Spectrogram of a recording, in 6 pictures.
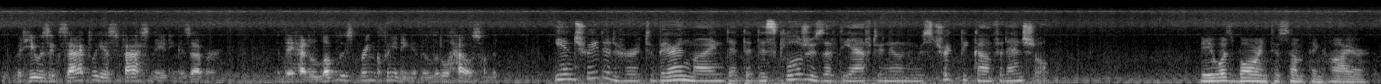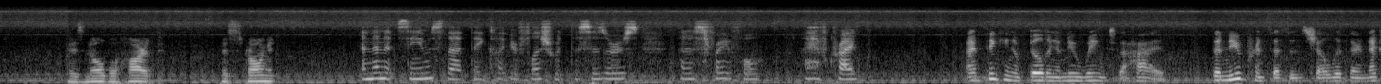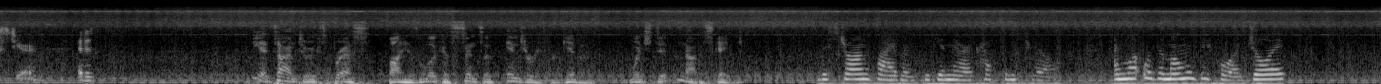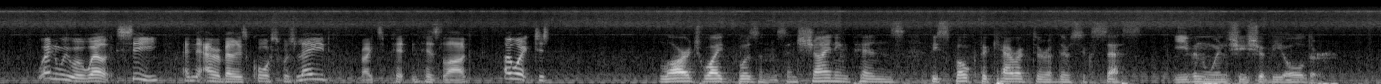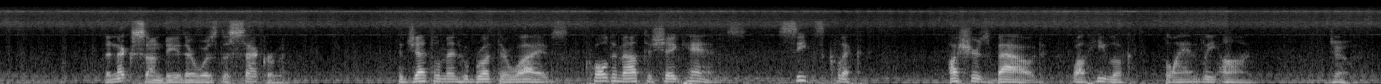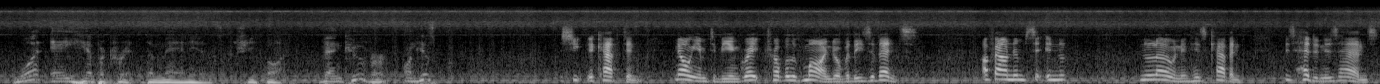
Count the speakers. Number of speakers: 10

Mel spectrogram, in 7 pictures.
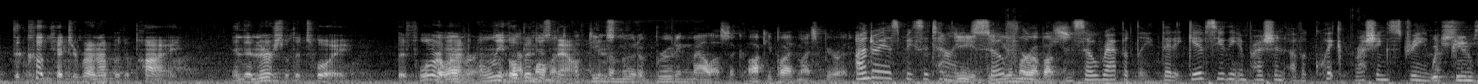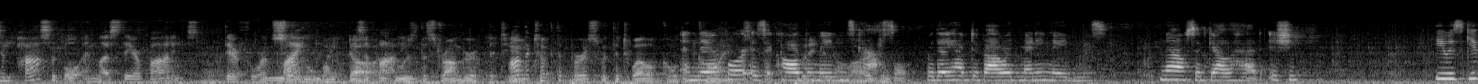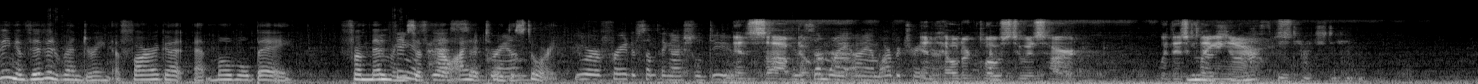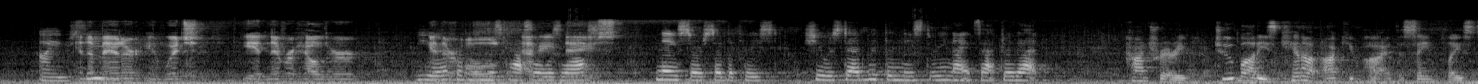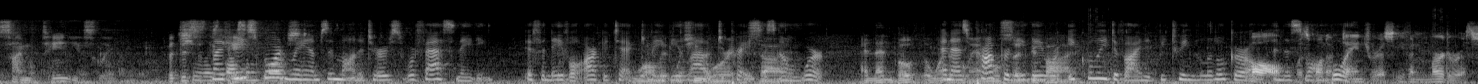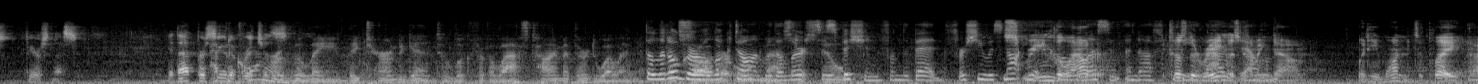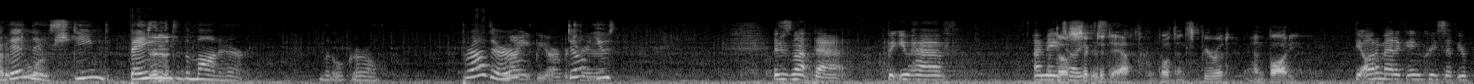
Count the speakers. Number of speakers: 10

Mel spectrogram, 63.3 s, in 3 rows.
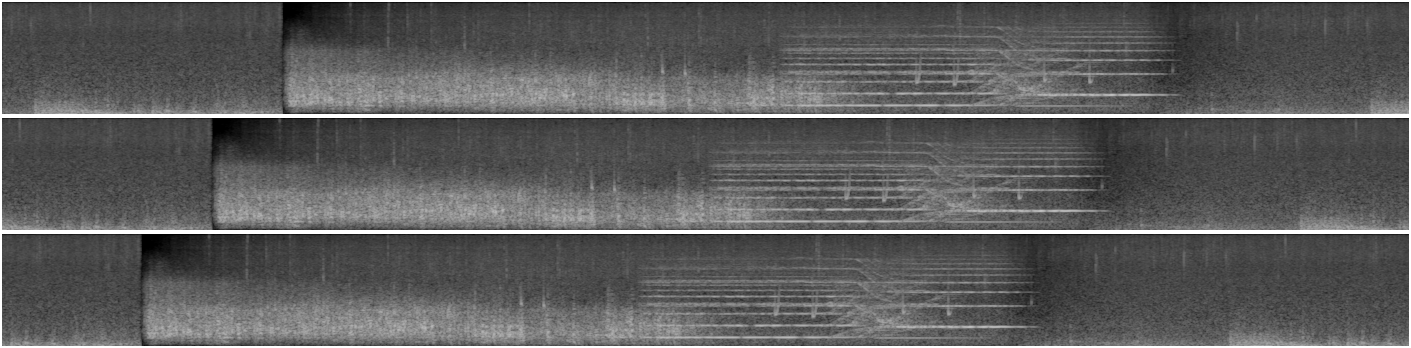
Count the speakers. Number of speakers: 0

